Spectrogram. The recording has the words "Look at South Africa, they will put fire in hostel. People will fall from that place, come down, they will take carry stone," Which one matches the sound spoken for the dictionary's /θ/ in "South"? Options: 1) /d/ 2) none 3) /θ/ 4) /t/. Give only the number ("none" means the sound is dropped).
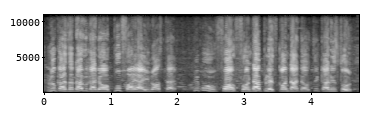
4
